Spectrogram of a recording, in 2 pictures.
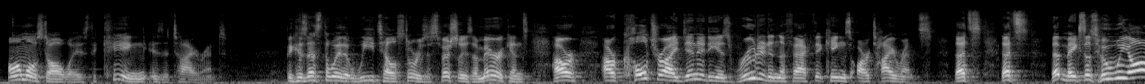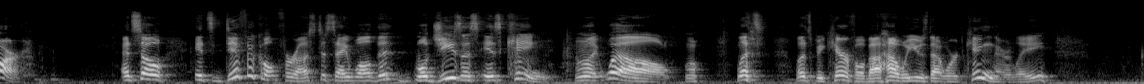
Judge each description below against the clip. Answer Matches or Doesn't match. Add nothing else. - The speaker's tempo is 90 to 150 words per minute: Doesn't match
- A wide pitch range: Matches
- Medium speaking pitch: Matches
